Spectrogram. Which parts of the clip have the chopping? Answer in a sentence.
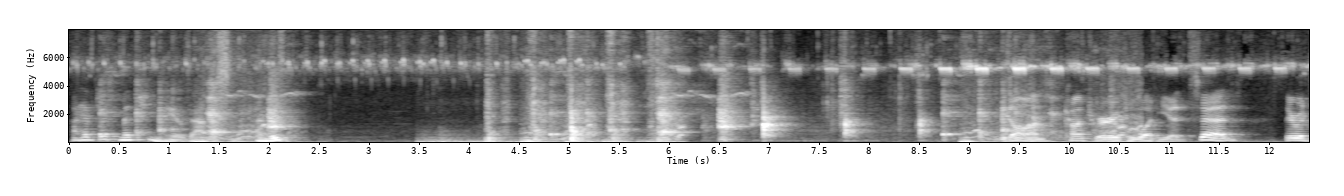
You can hear the chopping from 3.5 to 6.0 s, from 6.8 to 8.7 s and from 9.5 to 10.5 s.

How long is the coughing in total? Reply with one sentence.
The coughing can be heard for 5 seconds in total.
